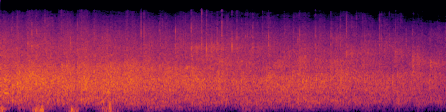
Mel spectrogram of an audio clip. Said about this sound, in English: And I think we should give the choir a special clap. Stand up. Stand up. Stand up.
